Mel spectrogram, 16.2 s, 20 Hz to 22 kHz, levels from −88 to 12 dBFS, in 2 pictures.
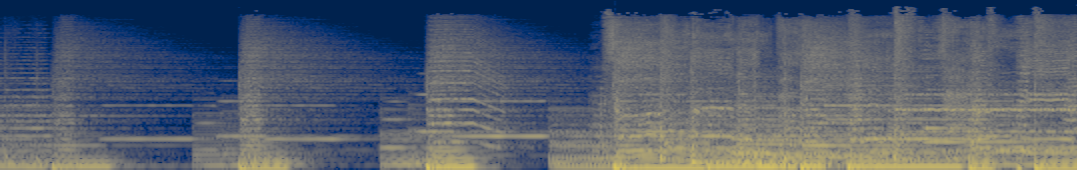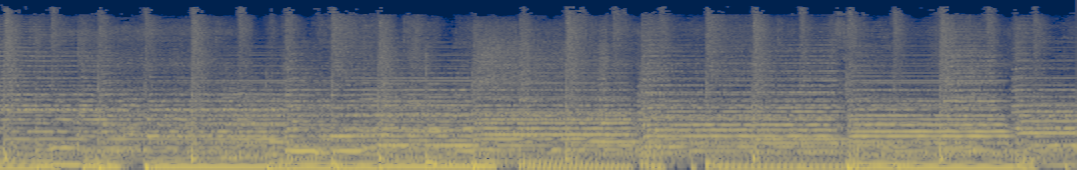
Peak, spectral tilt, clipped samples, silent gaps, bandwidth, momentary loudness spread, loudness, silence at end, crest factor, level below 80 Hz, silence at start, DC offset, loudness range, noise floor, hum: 0 dBFS; -5.5 dB/octave; under 0.1%; none; 19 kHz; 14 LU; -13 LUFS; 0 s; 12 dB; -16 dBFS; 0 s; under 0.1%; 9 LU; -35 dBFS; none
